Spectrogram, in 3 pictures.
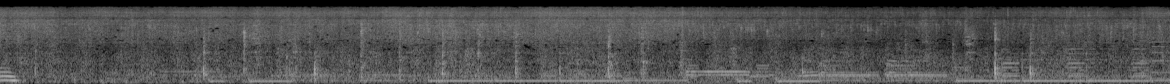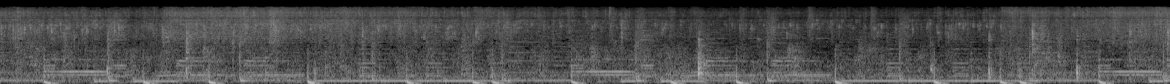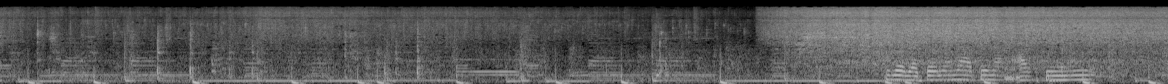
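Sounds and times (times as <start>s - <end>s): garlic and onion sizzling: 0.0s - 35.0s
soft music of held notes: 0.0s - 35.0s.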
